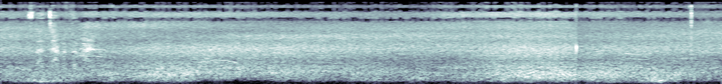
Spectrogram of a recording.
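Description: Ocean waves wash steadily onto a beach, a loud continuous surf roar with gentle swells and some wind buffeting the microphone.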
